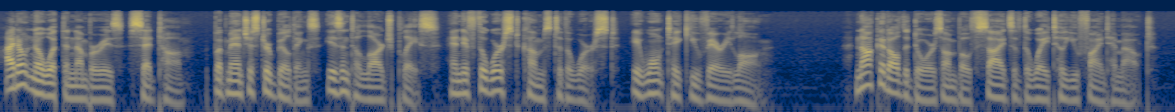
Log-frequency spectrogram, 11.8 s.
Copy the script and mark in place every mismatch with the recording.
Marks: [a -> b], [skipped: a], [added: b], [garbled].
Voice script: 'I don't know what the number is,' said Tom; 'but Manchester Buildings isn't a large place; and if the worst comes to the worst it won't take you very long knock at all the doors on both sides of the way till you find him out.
'I don't know what the number is,' said Tom; 'but Manchester Buildings isn't a large place; and if the worst comes to the worst it won't take you very long knock at all the doors on both sides of the way till you find him out.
